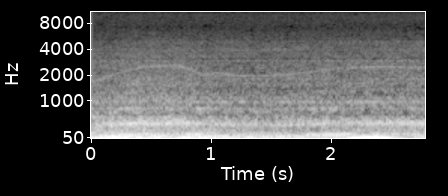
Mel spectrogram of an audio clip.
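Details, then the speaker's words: Peugeot 307 CC petrol engine idling with a low steady rumble, no misfire, after earlier repairs for intermittent misfire, vacuum leak and depollution warning; coil misfire codes on cylinders 2 and 3 suspected to be voltage glitches. "Yeah, she's idling nice. She's not misfiring. She is not misfire."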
